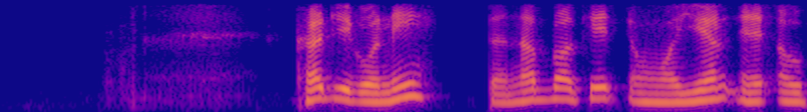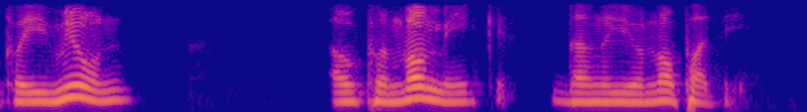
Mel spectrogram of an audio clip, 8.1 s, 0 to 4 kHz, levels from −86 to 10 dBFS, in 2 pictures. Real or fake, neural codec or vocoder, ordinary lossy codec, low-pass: fake; codec, 16 kHz, 1.1 kbps, Voila-Tokenizer; none; 3.6 kHz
